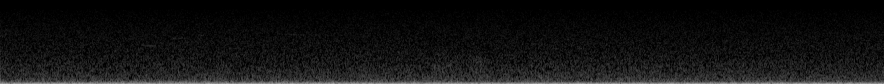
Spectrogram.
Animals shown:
forest ambience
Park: Acadia National Park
